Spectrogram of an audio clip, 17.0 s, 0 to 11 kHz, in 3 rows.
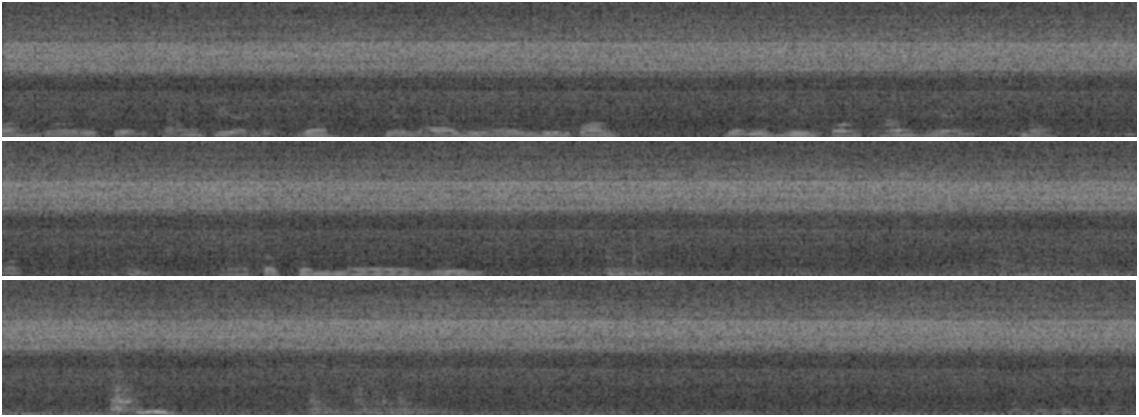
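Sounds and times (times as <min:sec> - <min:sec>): loud high-pitched hiss: 0:00.0 - 0:17.0
faint voice-like sound: 0:11.9 - 0:12.2.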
